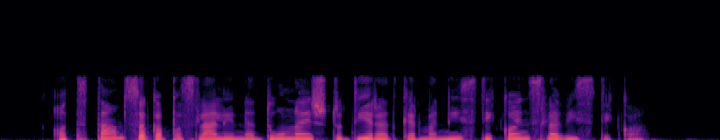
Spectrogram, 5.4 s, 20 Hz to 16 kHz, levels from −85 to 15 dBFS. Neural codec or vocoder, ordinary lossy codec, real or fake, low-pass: none; MP3, 96 kbps; real; 7.2 kHz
